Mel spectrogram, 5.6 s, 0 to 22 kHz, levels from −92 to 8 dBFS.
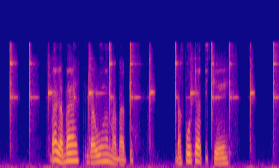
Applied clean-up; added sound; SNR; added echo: neural diffusion model UNIVERSE++.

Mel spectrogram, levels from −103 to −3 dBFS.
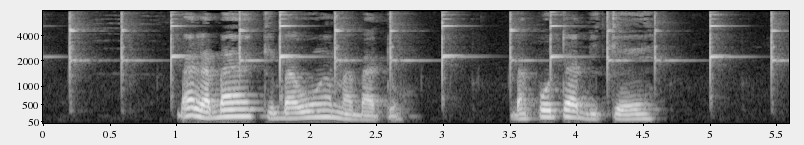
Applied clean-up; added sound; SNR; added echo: none; Glass / Bell; 6 dB; none.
